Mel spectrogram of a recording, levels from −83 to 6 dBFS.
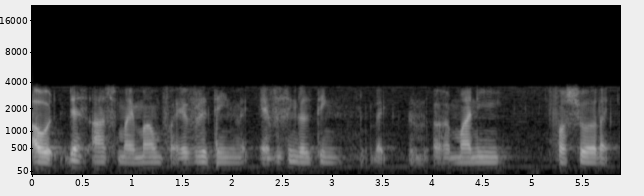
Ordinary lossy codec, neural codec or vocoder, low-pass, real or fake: Opus, 64 kbps; none; 3.6 kHz; real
